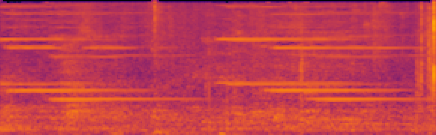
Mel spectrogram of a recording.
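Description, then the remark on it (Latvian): A parliament chamber bell rings steadily for several seconds before a vote, a sustained metallic tone that shifts pitch partway through, over a low murmur of voices and shuffling. “Lūdzu zvanu.”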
